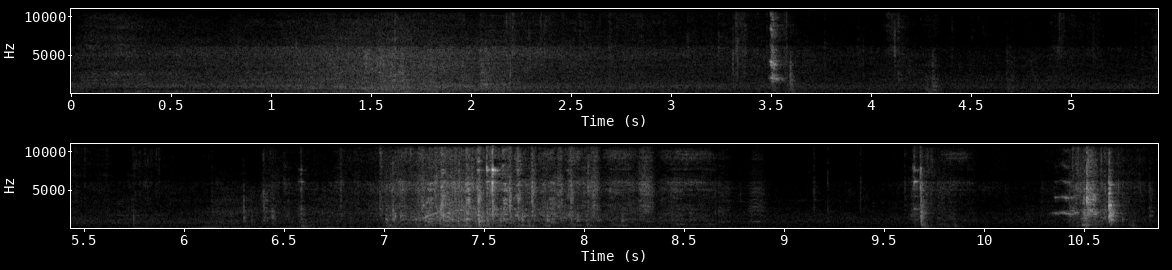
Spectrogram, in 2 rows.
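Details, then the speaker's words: 2008 Troy-Bilt XP self-propelled mower, 124T05 engine, missing carburetor and air-filter backing plate replaced with new parts: several short rattly pull-start spins that never fire. It won't start because the carburetor wasn't primed; the primer then gushes fuel properly. "Forgot to prime it."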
